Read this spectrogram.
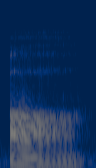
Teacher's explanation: the r sound is a long sound produced with the tongue low and back and the lips relaxed. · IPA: /ɑ:/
